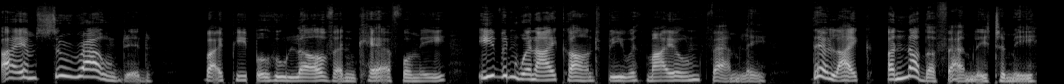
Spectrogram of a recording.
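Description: In a very clean recording with a silent background, a woman does a put-on character voice at a fairly slow pace and medium pitch, the sound dry and close with no echo. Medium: audio drama. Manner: warm, gentle.

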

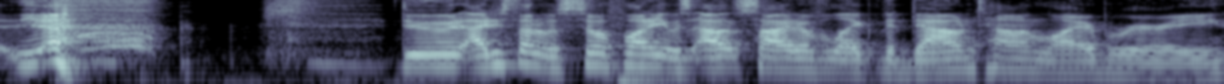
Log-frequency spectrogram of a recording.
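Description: With an ordinary speaking voice, a man talks at a moderate pace with lively intonation and a fairly high pitch. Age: 20s. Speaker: comedy podcast host. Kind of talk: casual chat.

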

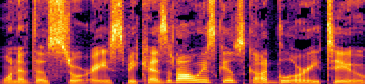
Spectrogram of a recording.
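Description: In a very clean recording with a silent background and a dry, close sound with no echo, a woman with a normal speaking voice speaks at a fairly low pitch with lively intonation. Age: 30s. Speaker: incoming executive director of a rescue mission, podcast co-host. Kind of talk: interview questions in casual chat.

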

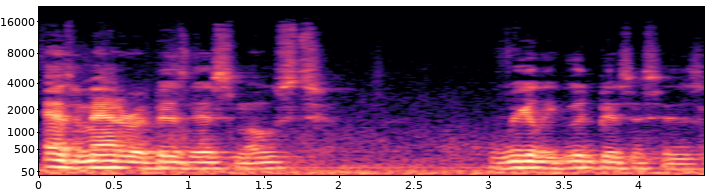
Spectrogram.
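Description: Noticeable background noise sits behind a man's voice. He has a fairly low pitch and monotone, flat intonation. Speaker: podcast host. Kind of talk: interview. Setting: at a business convention. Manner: formal.

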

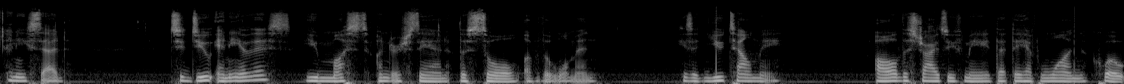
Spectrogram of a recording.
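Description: A woman's very deep, low voice with a dark, mellow tone, fairly even intonation and a fairly slow pace, on a very clean recording with a silent background. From US South, Metairie, Louisiana. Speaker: campus minister and bioethics doctoral student. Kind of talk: casual chat.

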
